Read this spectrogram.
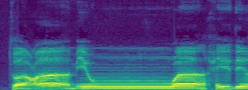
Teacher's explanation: یہاں پہ ادغام مع الغنہ تنوین کے بعد واو آئے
